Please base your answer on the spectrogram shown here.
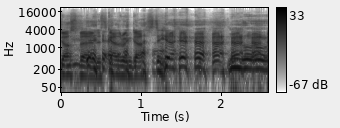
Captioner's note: laughing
